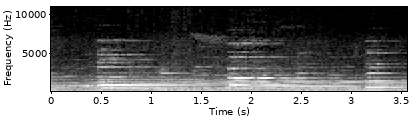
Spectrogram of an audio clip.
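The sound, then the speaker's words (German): A carillon player warms up high in the tower of the old weigh house in Alkmaar on a Friday morning shortly before 9:30; several overlapping bell tones struck in succession with long, shimmering decay, reverberant, with no voices present. “Der Glockenspieler hoch oben im Turm des alten Wagenhauses spielt sich ein.”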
